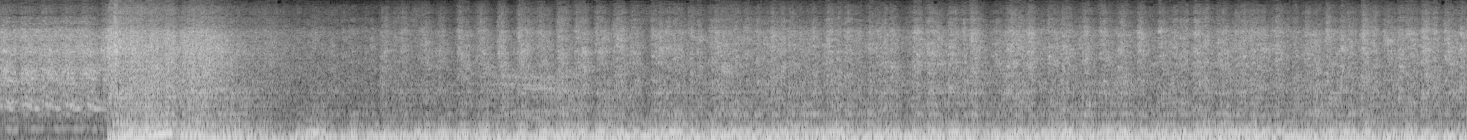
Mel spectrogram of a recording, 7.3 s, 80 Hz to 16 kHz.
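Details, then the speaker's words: 1974 Charger with a 440 V8 making about 422 hp through a stubby open X-pipe: cranks, catches, one sharp rev, then a deep steady idle tuned more mellow; healthy start, rev and idle. "So I made it a little bit more mellow and idle, but when you wrap it up, it sounds like we're spinning like 2,000 RPM more than we really are."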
